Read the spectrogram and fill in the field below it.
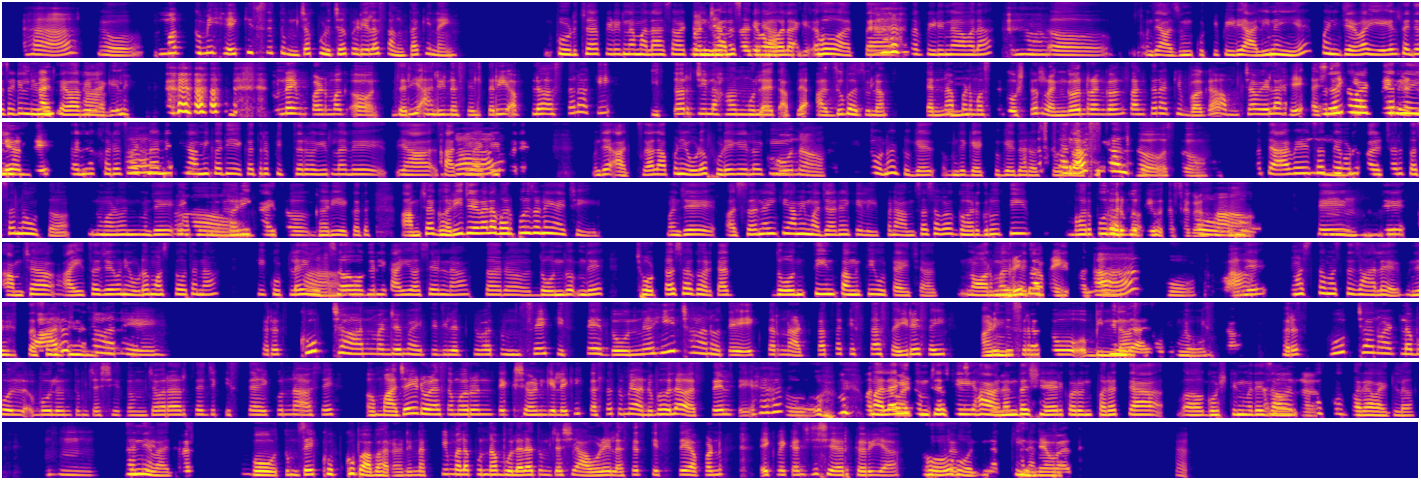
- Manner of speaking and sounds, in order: static; other background noise; distorted speech; chuckle; laugh; chuckle; anticipating: "बघा आमच्या वेळेला हे असे किस्से घडले होते"; in English: "गेट टूगेदर"; laughing while speaking: "म्हणजे"; unintelligible speech; chuckle; in English: "शेअर"; in English: "शेअर"
- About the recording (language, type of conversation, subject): Marathi, podcast, तुम्ही तुमच्या कौटुंबिक आठवणीतला एखादा किस्सा सांगाल का?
